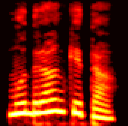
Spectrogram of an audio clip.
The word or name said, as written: ಮುದ್ರಾಂಕಿತ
